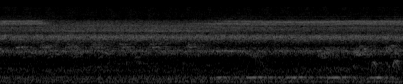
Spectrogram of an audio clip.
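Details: Continuous shrill cicada singing in summer, a dense high-pitched whine without pause, joined late by a faint steady low tone and a few soft chirps.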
